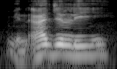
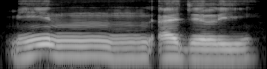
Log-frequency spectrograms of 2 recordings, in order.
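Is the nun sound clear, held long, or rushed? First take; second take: rushed; held long. First: The nun sound is rushed and nearly lost. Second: The nun sound is held too long. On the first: "jangan juga terlalu cepat" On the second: "jangan kita baca min ajli. Nah, ini keliru"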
